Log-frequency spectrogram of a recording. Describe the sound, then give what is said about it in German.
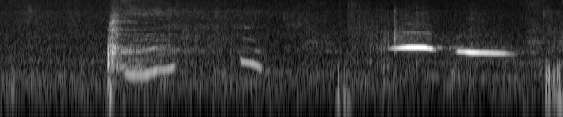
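A person whistles a few short, bright notes to call guinea fowl, including a rising-then-falling tone, with sharp clicks or taps in between against a quiet outdoor background. “Und für Perlhörner? Tun wir pfeifen.”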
